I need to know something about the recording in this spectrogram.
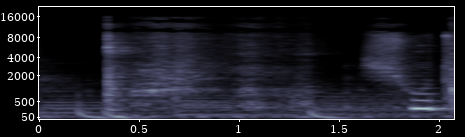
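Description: A serving spoon scraping and clinking against a saucepan as pieces of chicken curry are scooped out, starting with a sharp knock about a third of a second in and running for about a second. A voice starts "I am so" right at the end.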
